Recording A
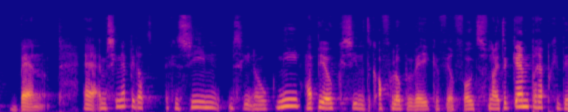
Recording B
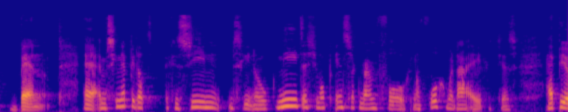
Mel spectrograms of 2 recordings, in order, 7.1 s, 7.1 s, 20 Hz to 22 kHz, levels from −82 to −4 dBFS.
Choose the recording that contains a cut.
A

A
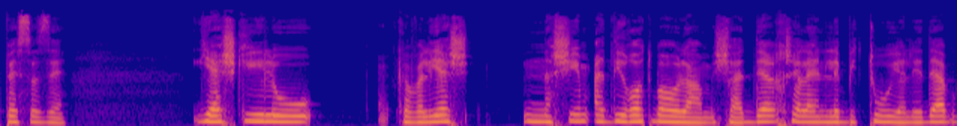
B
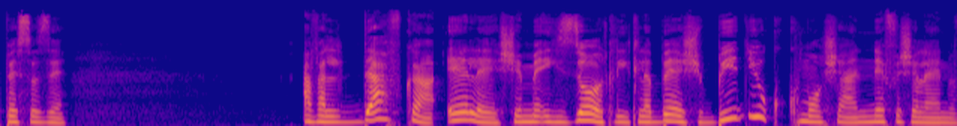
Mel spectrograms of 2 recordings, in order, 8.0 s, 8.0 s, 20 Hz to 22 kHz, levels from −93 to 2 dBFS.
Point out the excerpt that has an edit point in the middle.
A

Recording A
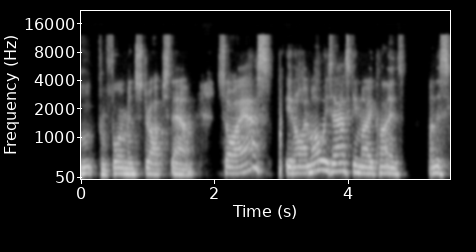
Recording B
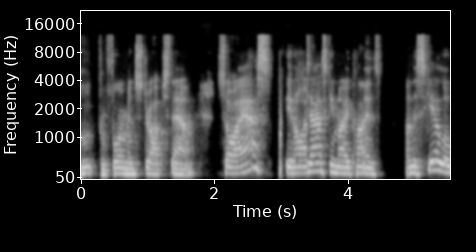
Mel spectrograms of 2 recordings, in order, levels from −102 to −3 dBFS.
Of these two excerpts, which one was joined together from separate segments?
B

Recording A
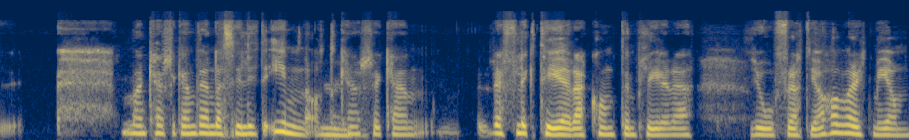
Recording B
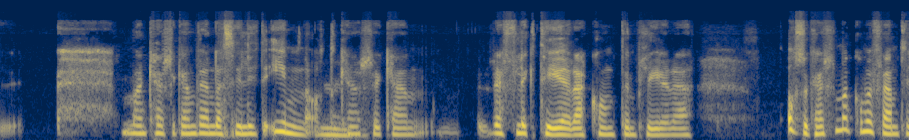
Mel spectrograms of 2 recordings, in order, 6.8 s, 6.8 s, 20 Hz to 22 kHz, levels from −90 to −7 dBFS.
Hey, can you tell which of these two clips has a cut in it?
A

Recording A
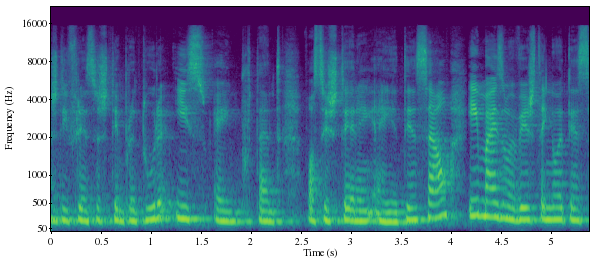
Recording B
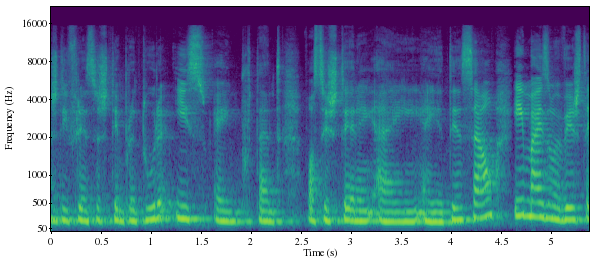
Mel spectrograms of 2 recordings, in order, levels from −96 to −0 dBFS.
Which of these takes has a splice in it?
A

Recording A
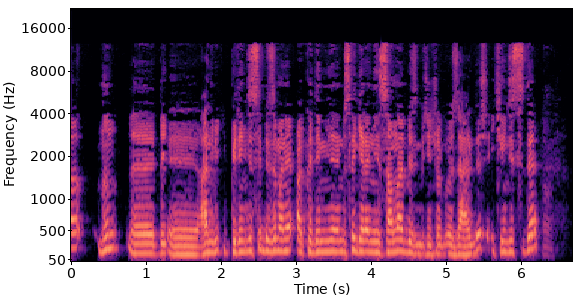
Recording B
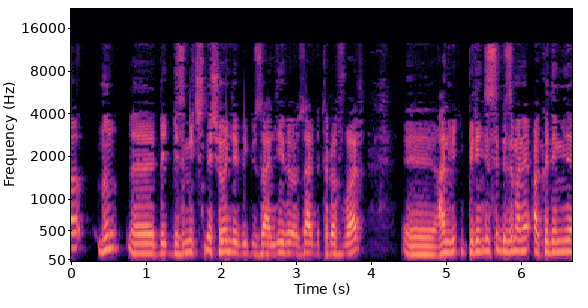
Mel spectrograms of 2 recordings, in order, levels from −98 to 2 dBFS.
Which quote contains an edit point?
A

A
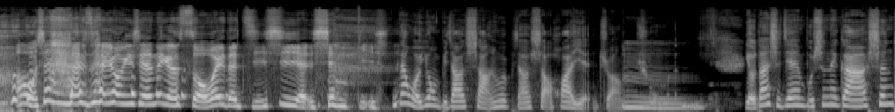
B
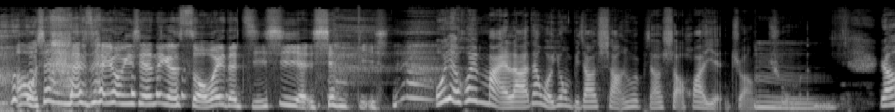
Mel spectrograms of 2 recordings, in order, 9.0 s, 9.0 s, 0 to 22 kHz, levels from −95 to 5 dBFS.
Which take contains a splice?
A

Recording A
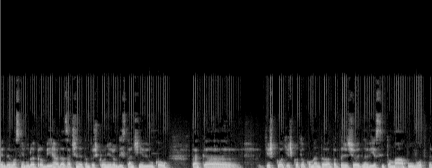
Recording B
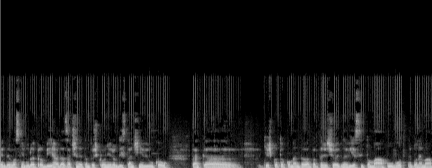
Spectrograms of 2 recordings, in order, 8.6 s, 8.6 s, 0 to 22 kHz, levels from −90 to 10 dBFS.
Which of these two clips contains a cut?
B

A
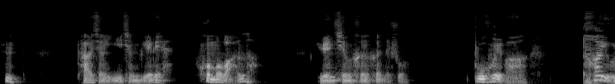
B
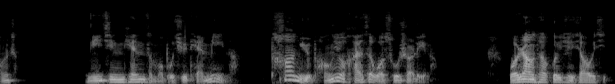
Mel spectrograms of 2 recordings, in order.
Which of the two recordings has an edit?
B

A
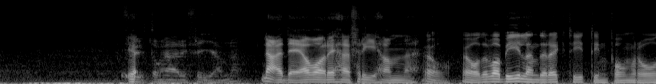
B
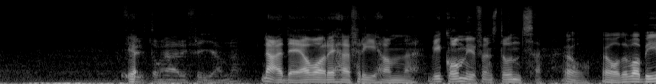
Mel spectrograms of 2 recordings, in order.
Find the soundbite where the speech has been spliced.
A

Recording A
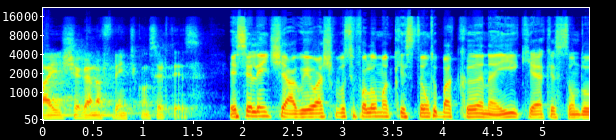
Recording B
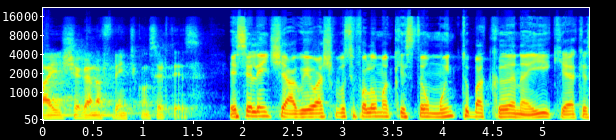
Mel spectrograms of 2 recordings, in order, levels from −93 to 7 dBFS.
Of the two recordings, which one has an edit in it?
A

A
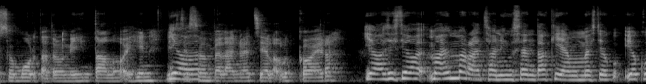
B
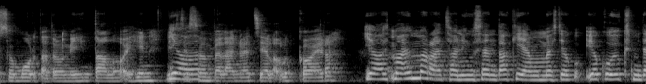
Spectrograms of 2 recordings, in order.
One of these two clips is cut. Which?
B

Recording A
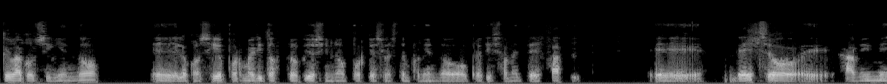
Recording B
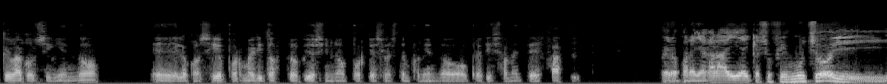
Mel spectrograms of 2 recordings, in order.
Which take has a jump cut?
B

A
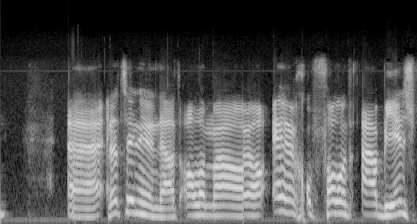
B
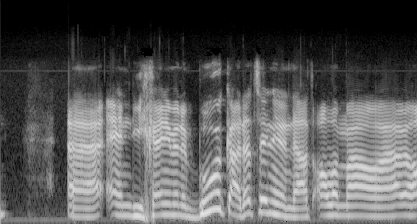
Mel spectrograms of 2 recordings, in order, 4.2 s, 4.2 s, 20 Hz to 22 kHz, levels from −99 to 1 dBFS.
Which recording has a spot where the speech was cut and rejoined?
A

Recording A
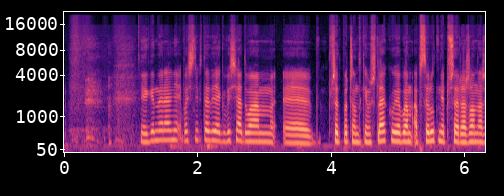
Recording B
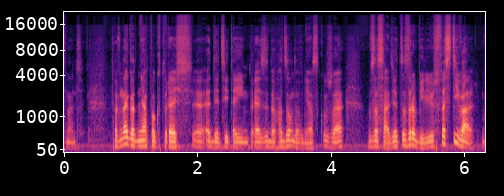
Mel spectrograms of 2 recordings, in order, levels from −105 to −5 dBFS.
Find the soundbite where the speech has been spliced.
A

